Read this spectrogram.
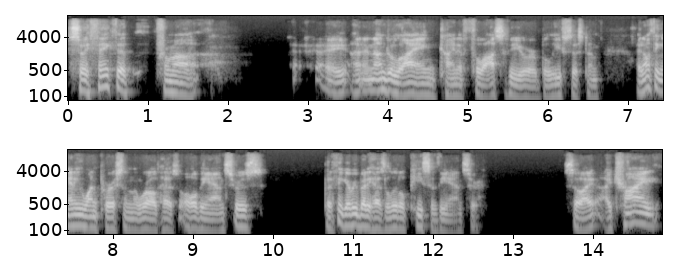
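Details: Adult male speaker; typical speech.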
